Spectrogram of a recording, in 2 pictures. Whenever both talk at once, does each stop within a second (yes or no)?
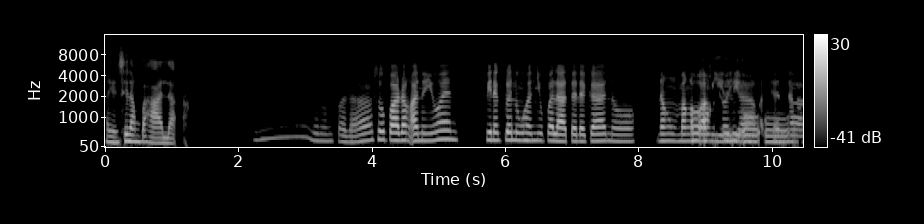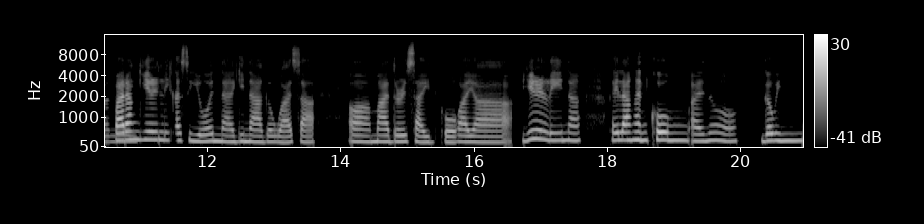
no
